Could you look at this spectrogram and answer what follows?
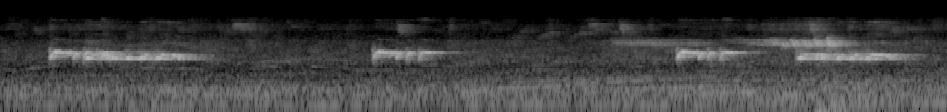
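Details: Zebra dove song for training birds. Four trilled, warbling coo phrases come in uneven spacing. A higher chirping note overlaps the last two.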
